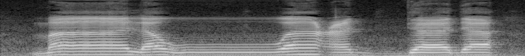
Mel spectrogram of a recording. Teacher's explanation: tanwin bertemu dengan Wow kena masuk dan dengung pada huruf Waw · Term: idgham, idgham ma'al ghunnah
